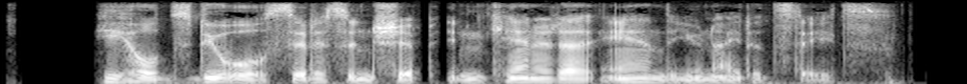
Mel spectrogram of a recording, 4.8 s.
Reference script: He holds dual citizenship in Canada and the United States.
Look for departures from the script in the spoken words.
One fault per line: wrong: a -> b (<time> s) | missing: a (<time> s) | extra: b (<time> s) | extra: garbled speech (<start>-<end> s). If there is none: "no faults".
no faults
